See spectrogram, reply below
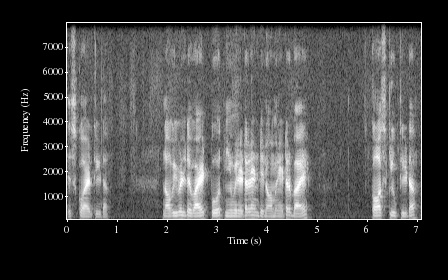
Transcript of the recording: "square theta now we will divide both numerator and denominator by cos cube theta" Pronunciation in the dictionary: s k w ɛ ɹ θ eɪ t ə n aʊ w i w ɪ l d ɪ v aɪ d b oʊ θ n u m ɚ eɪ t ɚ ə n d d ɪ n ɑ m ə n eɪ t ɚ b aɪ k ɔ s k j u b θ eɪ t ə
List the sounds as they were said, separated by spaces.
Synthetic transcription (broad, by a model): s k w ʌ ɹ t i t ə n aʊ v i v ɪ l d ɪ v aɪ d b oʊ t n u m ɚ eɪ t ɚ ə n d d ɪ n ɑ m ə n eɪ t ɚ b aɪ k ɔ s k j u b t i t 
